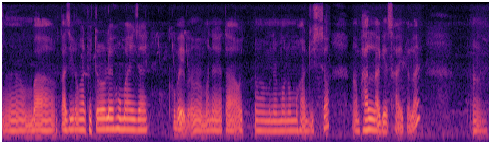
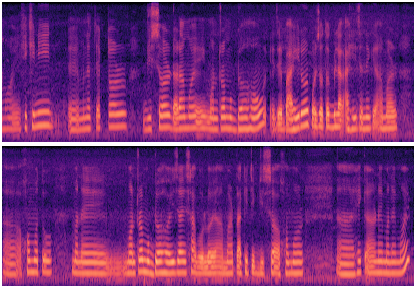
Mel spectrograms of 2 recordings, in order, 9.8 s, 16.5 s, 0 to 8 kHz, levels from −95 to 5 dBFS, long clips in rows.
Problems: background sounds at intervals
